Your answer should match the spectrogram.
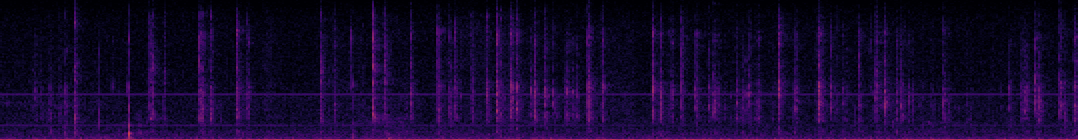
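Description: Computer keyboard being typed on, quick irregular keystrokes with short pauses between runs, over a steady low hum.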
